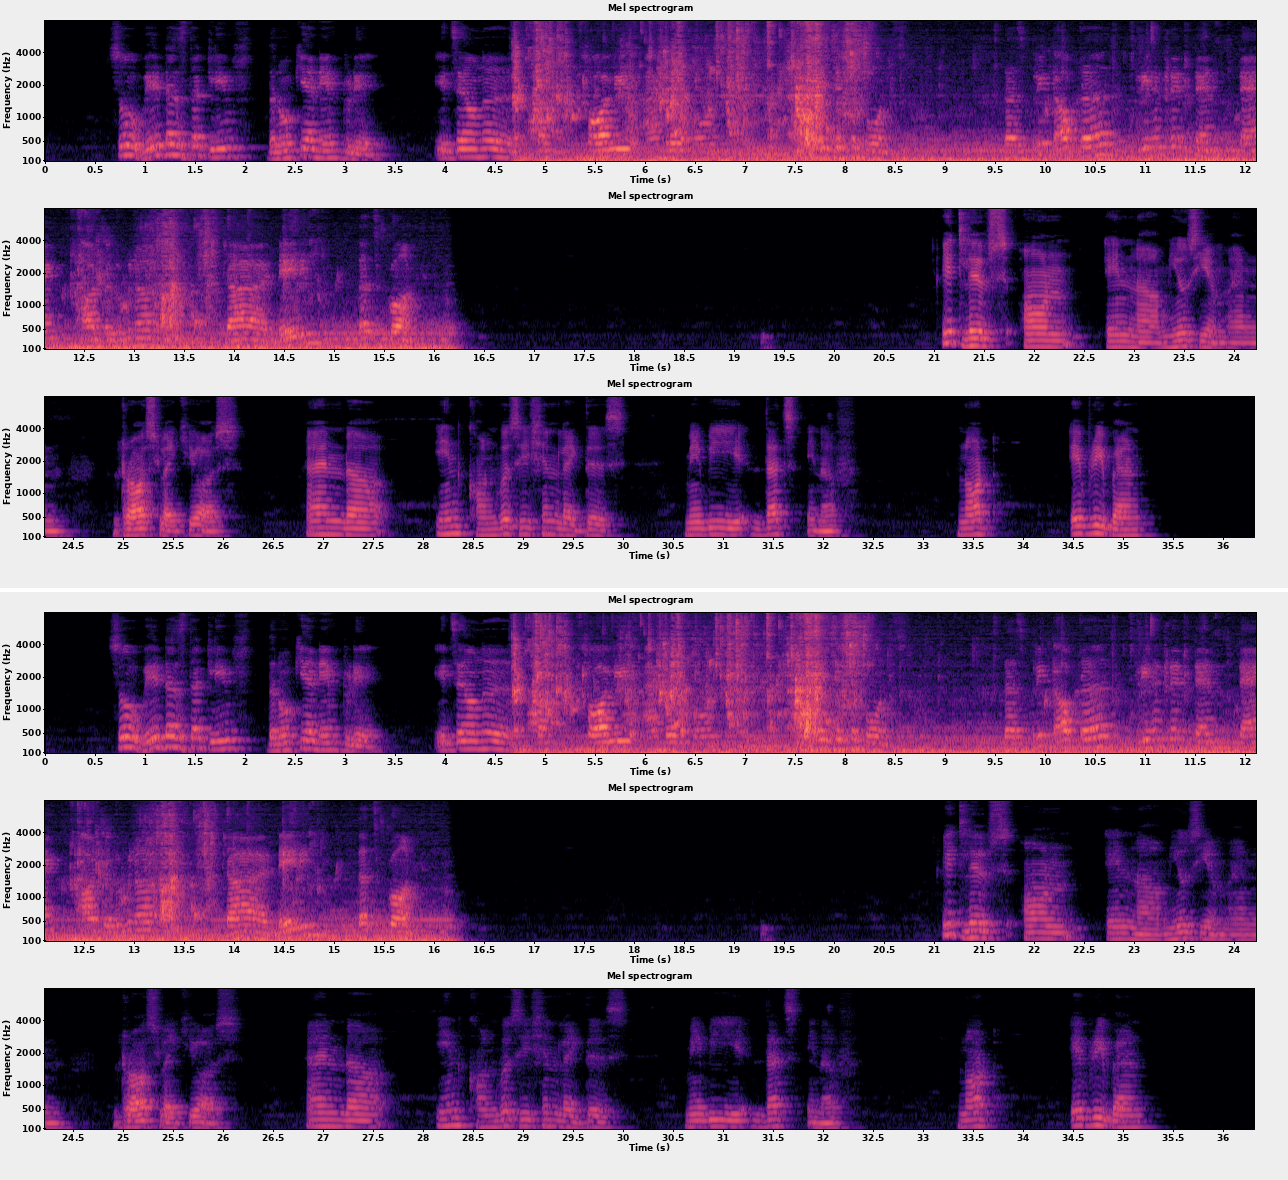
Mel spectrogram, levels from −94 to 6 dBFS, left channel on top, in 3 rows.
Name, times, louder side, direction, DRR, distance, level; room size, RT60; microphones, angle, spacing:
voice 1, 0.7-3.3 3.9-6.8 7.5-8.5 9.5-13.3 13.8-15.9, equal, 35° right, 0.7 m, -32 dB
sound 1, 4.6-16.2, equal, 60° right, 1.0 m, -27 dB
voice 2, 21.1-22.4 22.7-24.5 24.9-26.1 26.8-27.6 28.1-30.0 30.6-32.3 33.3-33.7 34.5-35.2, left 4 dB, 65° left, 0.4 m, -35 dB
2.8 x 2.1 x 2.5 m
head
